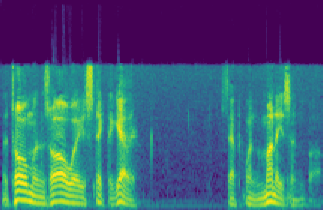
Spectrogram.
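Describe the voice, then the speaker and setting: A deep-voiced, calm frontier marshal. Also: male voice, moderate pace, husky, dry recording. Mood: calm, probing. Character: steady, shrewd frontier town marshal, grown man. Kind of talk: 1950s radio drama acting. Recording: dull old radio broadcast recording.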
